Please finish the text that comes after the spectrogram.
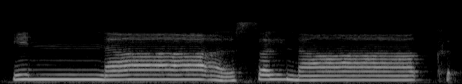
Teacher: काफ के ऊपर हमस करके वक्फ कर देंगे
